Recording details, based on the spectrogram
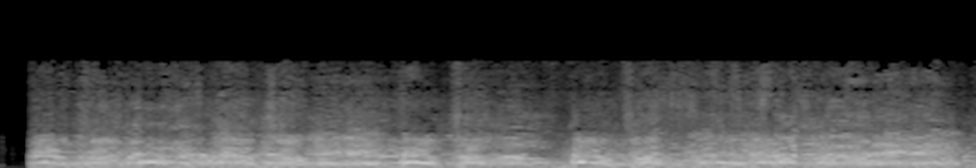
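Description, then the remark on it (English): A dense crowd at a rally, white supremacists shouting and counter-protesters chanting in response, many overlapping voices rising and falling in steady, loud waves with no clear individual words. “White supremacists shouting Heil Trump, doing the Nazi salute as counter-protesters chanted in response.”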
